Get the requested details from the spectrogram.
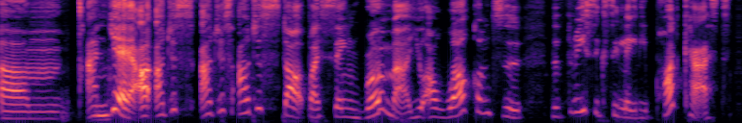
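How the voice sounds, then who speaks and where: A woman hosting a podcast interview, talking in an animated way, repeating words and exclaiming often. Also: mid-range voice, unhurried, hardly any pauses, slightly rough, dry recording. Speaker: podcast host.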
